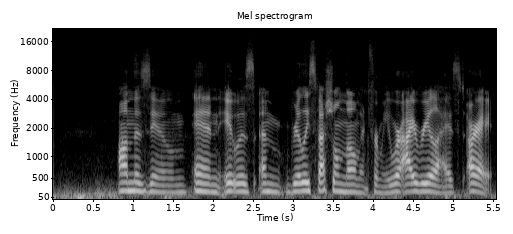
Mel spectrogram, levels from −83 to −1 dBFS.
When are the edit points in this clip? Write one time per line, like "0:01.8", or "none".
0:01.6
